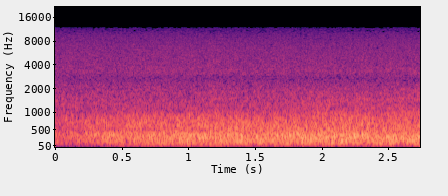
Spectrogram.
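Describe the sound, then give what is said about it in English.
A steady, rushing roar of big ocean waves and surf, dense and unbroken throughout, with a windy hiss over the water and no voices. “Not touching the water, although working with big, big waves.”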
